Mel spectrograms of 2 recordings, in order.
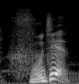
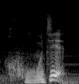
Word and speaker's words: Fujian: For instance, many people in Fujian or Hunan struggle with distinguishing he and fu sound. Like Hunan, they might pronounce Funan. Fujian will be Hujian.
